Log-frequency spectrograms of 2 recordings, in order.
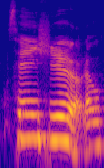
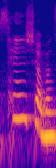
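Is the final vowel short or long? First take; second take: long; short. First: The final vowel is drawn out long. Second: The final vowel is short. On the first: It means last week. The speaker calls it right. "센슈라고 끌어줘야 돼요" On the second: It means an athlete. The speaker calls it wrong. "센슈하면 선수가 되기 때문에"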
